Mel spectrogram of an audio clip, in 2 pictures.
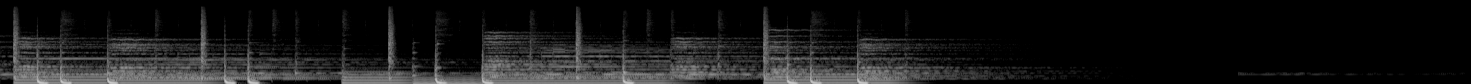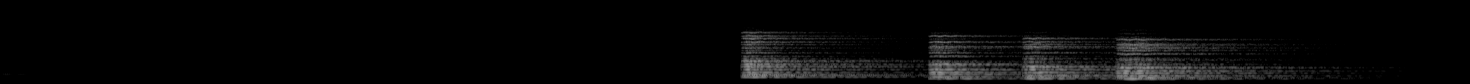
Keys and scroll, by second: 1.6 ctrl+super+r, 2.2 c, 3.8 u, 5.4 u, 6.3 ctrl+super+r, 7.1 c, 8.6 space, 11.9 ctrl+super+z, 12.5 c, 13.7 super+z, 14.8 ctrl+super+z, 16.0 ctrl+super+z, 18.4 c, 19.4 c, 20.4 ctrl+super+x, 21.2 super+a, 21.6 u, 22.0 space.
